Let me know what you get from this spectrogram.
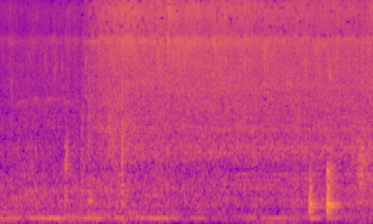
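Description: Chopped onions and tomatoes sizzling in hot oil in a kadai. The sizzle grows louder about a second in, as a wet paste of ginger, garlic, onion and green chilli goes into the pan.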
